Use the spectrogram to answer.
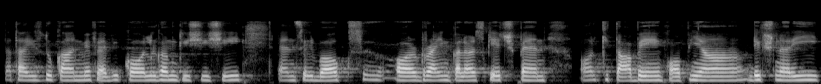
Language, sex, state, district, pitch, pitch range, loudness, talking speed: Hindi, female, Uttar Pradesh, Budaun, 195 Hz, 190-205 Hz, -17 LUFS, 145 wpm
